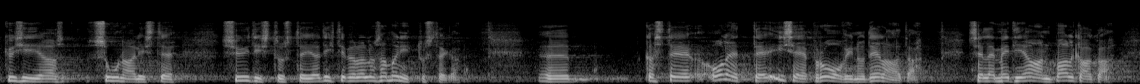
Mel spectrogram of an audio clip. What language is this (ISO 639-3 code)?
est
